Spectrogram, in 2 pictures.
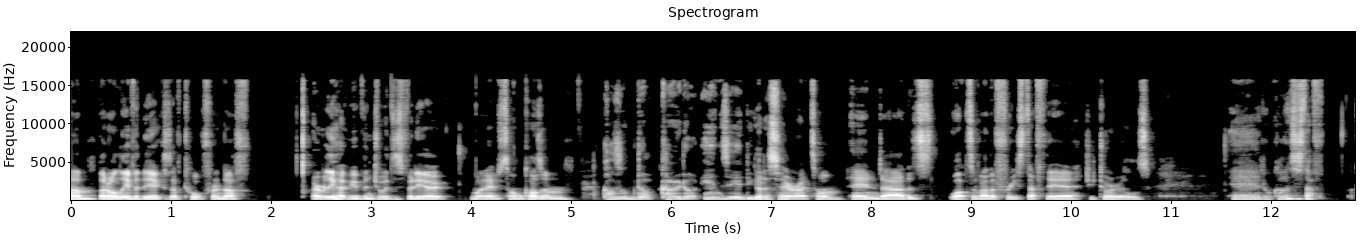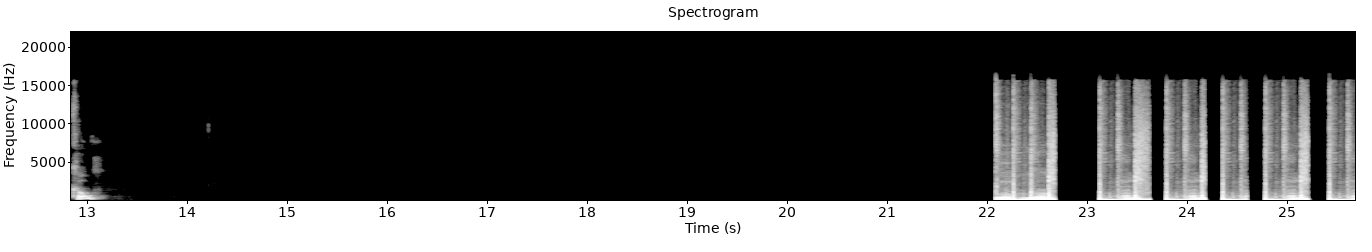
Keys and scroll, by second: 21.8 space.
